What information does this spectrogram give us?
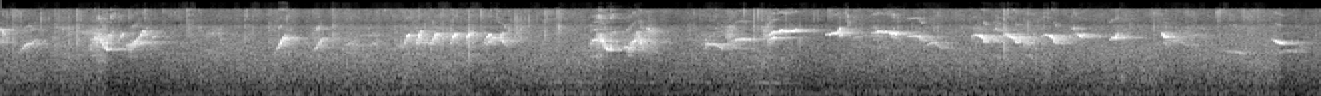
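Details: Ninja sunbird singing energetically: bursts of very high, buzzy trills and rapid chip notes in close series, some rising sharply, with rain sounding steadily in the background.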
